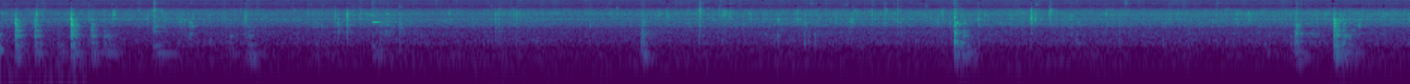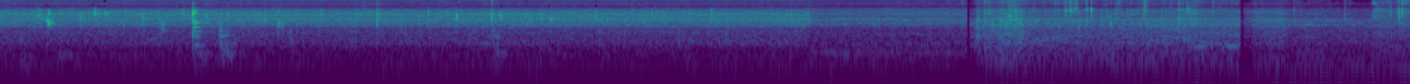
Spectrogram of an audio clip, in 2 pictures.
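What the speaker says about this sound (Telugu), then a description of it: "ఇలా కలుపుకుంటూ చక్కగా వేపుకోండి పకోడీ అయితే రెడీ అయిపోయినట్లేనండి" Pakoda frying in oil while being stirred gives a continuous soft sizzle with scattered clicks and scrapes of the spoon, on a rainy day, with occasional speech over it.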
